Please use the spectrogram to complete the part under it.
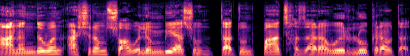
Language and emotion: Goan Konkani, neutral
